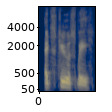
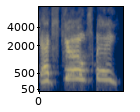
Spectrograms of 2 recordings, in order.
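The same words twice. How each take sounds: First: It is said at normal volume. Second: It is shouted very loudly.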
